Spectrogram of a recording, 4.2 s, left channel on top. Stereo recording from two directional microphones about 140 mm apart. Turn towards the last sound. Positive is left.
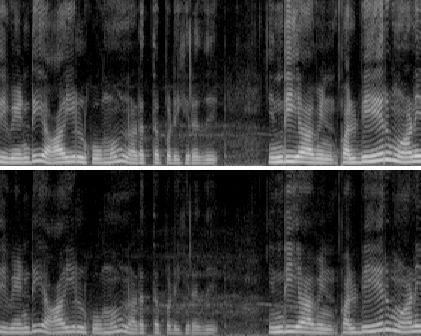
turn(degrees=35)  # may be behind; listen again after turning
